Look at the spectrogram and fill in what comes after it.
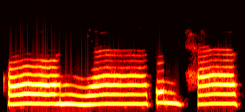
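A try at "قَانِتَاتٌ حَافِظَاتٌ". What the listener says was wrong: Qanitatun, Itu ta, titiknya di atas. Qanitatun hafizatun.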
